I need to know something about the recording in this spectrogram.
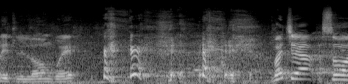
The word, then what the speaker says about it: Lilongwe: I live in the city of Lilongwe. Others pronounce it Lilongwe.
